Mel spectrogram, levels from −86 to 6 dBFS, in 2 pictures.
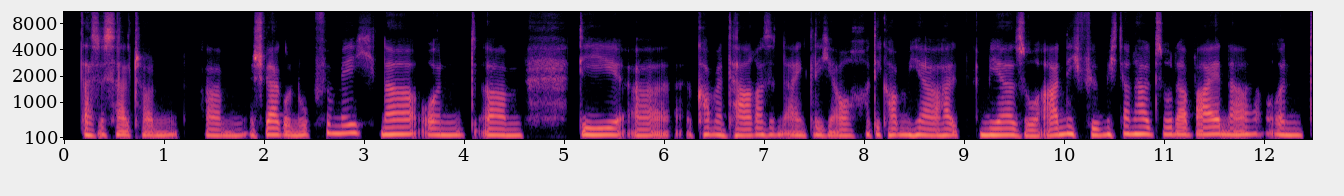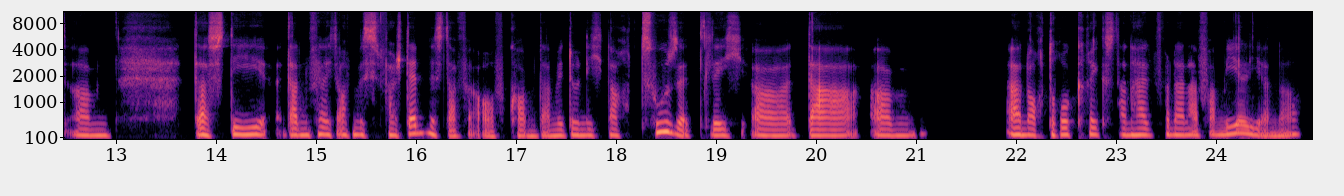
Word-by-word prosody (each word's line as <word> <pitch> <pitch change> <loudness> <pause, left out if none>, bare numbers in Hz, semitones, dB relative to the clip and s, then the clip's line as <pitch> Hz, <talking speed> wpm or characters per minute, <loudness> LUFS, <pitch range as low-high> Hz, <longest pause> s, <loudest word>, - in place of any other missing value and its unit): das 160 -1 0
ist 175 - 0
halt 85 -2 0
schon, 165 +3 -3 0.3
ähm, 150 +1 -3
schwer 170 +3 +3
genug 80 +1 -2
für 220 - -4
mich, 205 +1 -1
ne, 185 +1 +3
und, 165 -1 -1 0.2
ähm, 155 -2 +1 0.6
die, 170 0 +3
äh, 175 +1 -3 0.3
Kommentare 160 -1 0
sind 170 +2 -5
eigentlich 160 0 -3
auch 150 0 -4
die 175 - -1
kommen 165 0 -1
hier 155 -1 +2
halt 160 0 0 0.2
mir 165 0 +4
so 145 -1 -1
an. 165 +5 +2
Ich 190 -2 +1
fühle 160 -1 -1
mich 170 -2 -1
dann 190 -2 +2
halt 180 -3 +2
so 180 -1 -1
dabei, 180 +2 +2
ne?“ 180 +1 0
Und, 165 -5 -1 0.2
ähm, 155 -2 0 0.8
dass 155 -5 +4
die 175 -1 +3 0.2
dann 165 -1 +2
vielleicht 175 -1 0
auch 170 - 0
'n - - +1
bisschen 165 - +1
Verständnis 190 +2 +2
dafür 135 - -5
aufkommen, 135 +1 -3
damit 145 +2 -1
du 160 - +3
nicht 155 -1 -3
noch 155 -3 -2
zusätzlich, 155 - +2
äh, 150 0 +1
da, 150 -1 +3
ähm, 150 +1 -1 0.9
äh, 175 0 +6
noch 160 -4 0
Druck 170 +1 0
kriegst 175 -1 -3
dann 165 0 +2
halt 165 -2 +1
von 185 - -3
deiner 165 0 +1
Familie, 170 0 +1
ne? 150 +6 -2
165 Hz, 150 wpm, -25 LUFS, 155-175 Hz, 0.9 s, äh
